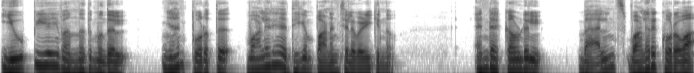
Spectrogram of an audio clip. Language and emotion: Malayalam, sad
